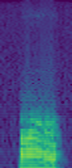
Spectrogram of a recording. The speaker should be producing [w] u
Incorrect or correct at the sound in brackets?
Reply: correct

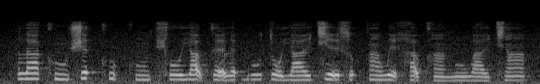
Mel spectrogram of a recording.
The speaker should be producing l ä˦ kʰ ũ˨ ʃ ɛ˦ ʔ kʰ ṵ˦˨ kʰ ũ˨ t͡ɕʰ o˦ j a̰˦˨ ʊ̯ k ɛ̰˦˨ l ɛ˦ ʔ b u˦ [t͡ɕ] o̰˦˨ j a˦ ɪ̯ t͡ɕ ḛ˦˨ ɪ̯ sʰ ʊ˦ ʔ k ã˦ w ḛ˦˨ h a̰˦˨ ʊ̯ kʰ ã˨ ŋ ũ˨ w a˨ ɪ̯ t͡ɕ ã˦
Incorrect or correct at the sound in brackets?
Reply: incorrect: t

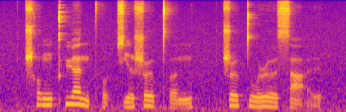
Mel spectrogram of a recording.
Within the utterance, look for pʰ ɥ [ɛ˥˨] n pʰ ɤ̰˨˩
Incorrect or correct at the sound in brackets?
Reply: correct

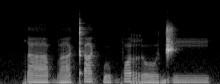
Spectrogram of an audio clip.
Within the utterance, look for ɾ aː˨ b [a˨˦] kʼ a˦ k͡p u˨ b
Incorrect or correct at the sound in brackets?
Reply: correct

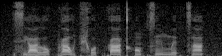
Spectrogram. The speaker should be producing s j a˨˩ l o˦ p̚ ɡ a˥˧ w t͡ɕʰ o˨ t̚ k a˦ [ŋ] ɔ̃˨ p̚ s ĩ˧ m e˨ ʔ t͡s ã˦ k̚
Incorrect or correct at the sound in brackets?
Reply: incorrect: kʰ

